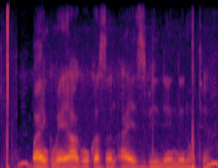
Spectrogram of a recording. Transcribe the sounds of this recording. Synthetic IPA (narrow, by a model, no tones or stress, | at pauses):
bãŋkmẽaːɡukəsəna̰ɪd͡ʒbʱilend̪eneɦot̪ʰe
